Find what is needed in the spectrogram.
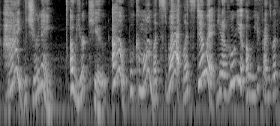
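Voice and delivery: high, excited, gushing welcome; Richard. Retold or imitated. Richard welcoming a new face at his gym, effusive greeting. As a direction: greet them in an eager high-pitched rush of delight. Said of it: "it's a huge greeting".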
